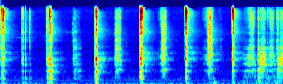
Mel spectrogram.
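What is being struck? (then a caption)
Thick end-grain hardwood cutting board. Long nails scratch across the top and front edge of a large, thick, solid end-grain hardwood butcher block cutting board. Dry, rasping scrapes recur at a steady pace of roughly once per second, each beginning with a sharp, bright attack, while softer rubbing strokes fill the gaps between them.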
